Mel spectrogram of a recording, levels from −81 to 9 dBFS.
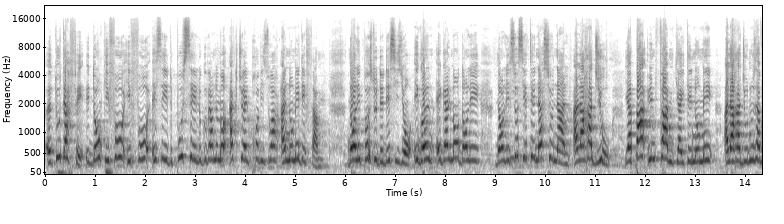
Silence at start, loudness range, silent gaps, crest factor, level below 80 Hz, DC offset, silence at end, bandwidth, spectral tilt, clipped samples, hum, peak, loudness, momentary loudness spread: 0 s; 5 LU; none; 14 dB; -42 dBFS; under 0.1%; 0 s; 16.5 kHz; -3.5 dB/octave; under 0.1%; none; 0 dBFS; -15 LUFS; 9 LU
